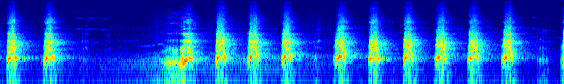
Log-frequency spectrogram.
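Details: Pit Bull giving a long, steady series of loud, harsh barks about two per second, after a pair of opening barks and a short pause.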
